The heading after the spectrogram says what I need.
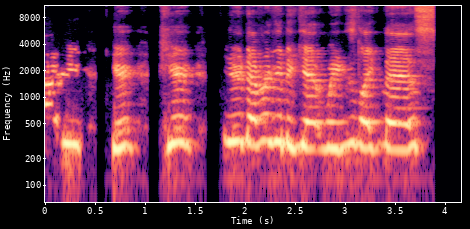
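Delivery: tearful voice. Julie flies up to Fizzlebit to say sorry, crying while apologizing. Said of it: "like cry and say she's so sorry".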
